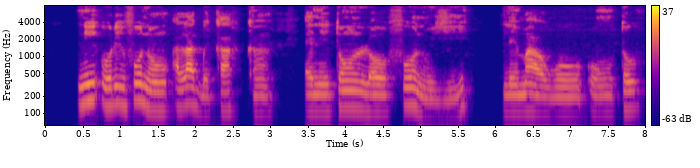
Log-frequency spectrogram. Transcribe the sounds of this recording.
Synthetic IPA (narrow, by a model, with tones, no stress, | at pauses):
nĩ˦ʔo˧ɾi˦fo˦˨nũ˨a˧la˦˨ɡ͡bɛ˨kʰa˦kʰã˧ | ɛ˧nĩ˧to˦n̩˦lɔ˧fo˦˨nũ˨jiː˨˦ | le˧mãː˦˧wo˧o˧hũ˧to˦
